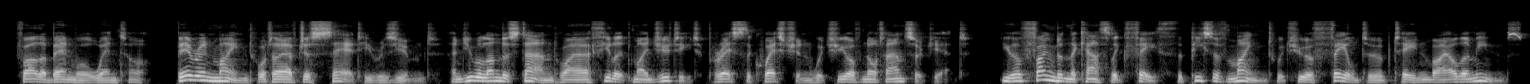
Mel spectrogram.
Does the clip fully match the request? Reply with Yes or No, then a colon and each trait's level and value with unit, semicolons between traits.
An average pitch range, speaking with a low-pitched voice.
No: wide, 6.7 semitones; low, 120 Hz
